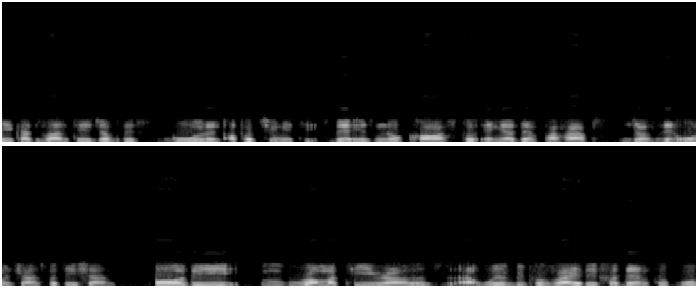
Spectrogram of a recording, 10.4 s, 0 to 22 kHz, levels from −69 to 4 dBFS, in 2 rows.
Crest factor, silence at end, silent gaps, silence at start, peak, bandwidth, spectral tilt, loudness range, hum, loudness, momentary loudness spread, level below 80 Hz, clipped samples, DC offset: 18 dB; 0 s; none; 0 s; -4 dBFS; 16 kHz; -4.5 dB/octave; 2 LU; none; -23 LUFS; 10 LU; -66 dBFS; under 0.1%; under 0.1%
